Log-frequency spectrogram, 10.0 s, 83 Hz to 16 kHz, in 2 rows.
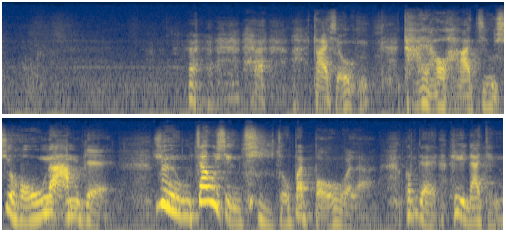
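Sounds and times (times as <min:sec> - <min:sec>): man's breathy laugh: 0:01.7 - 0:03.0.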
